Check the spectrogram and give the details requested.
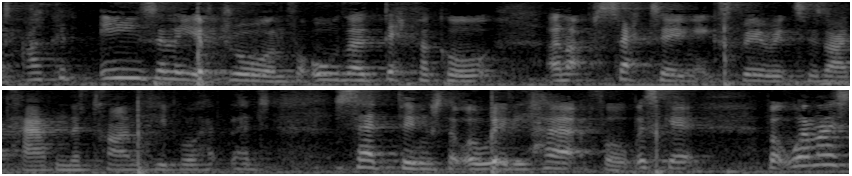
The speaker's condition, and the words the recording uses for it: Tourette syndrome. But tics go up and down in the course of someone's life and they change.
